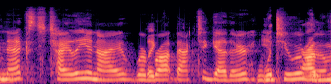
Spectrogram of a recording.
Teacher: Midwestern like Wisconsin sort of accent, but it's cut short. The mouth isn't moving as much. The tongue isn't doing as much work. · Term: Wisconsin accent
